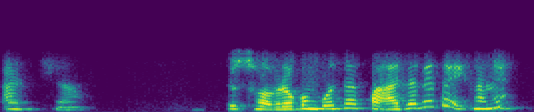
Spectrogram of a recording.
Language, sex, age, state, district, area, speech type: Bengali, female, 18-30, West Bengal, Nadia, rural, conversation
